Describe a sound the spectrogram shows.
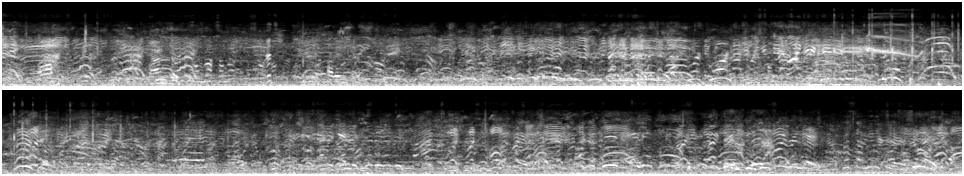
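Players shout and call to each other across an open field outdoors.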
